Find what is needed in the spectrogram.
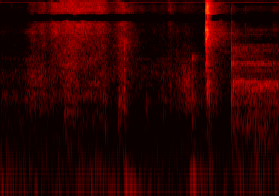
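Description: Near silence with faint handling of paper as the collage folio is moved on to the next page, and one short soft tap about one and a half seconds in.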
